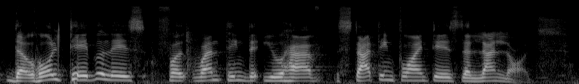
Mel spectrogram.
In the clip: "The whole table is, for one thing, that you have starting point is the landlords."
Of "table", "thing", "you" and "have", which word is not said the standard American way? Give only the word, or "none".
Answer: thing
